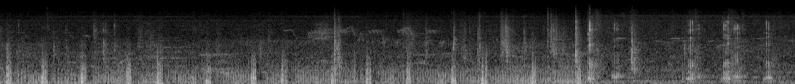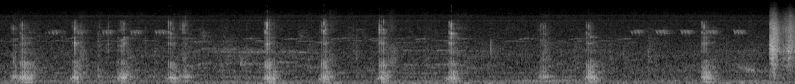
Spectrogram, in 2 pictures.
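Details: Two native pigs at feeding time, kept alongside native chickens: rhythmic grunting and chomping pulses about twice a second, steadier after six seconds, with faint high chick chirps and a low background hum.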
